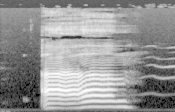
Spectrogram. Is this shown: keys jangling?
no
